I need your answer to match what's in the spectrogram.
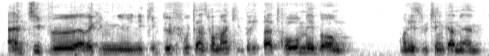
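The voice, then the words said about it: Southern French Marseille accent. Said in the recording (French): “deviné à mon accent, je suis de Marseille, en France, dans le sud de la France.”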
